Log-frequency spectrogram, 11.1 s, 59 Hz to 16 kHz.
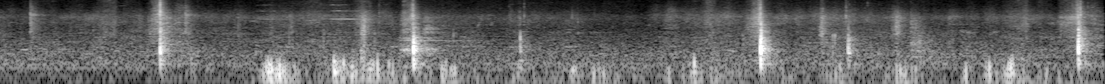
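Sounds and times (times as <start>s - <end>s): knife chopping on wooden block: 4.0s - 4.4s, 7.5s - 7.8s, 10.7s - 11.0s.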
